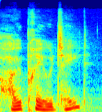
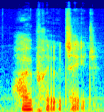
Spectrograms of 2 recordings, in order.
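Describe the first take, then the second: First: The stress is on prioritet, not høj. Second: The stress is on the word høj. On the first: The speaker calls it wrong. "Don't say like uh, høj prioritet. Right? Like that that would be weird" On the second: The speaker calls it right. "put the stress on høj ... That's how it is"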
